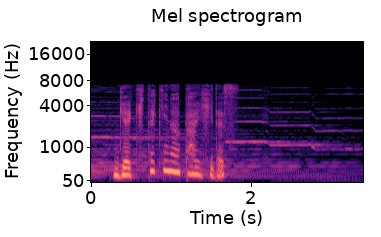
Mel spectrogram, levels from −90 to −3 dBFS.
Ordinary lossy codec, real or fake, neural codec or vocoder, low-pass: none; real; none; 7.2 kHz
